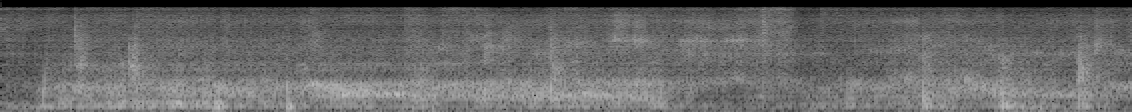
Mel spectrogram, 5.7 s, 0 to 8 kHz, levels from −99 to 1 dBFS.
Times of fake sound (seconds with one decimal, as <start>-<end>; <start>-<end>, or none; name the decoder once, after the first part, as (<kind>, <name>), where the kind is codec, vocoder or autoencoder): 0.0-5.7 (codec, ZipCodec)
